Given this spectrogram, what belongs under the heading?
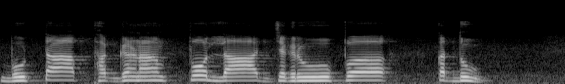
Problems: background sounds at intervals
